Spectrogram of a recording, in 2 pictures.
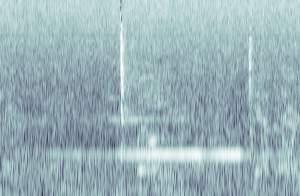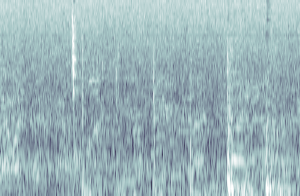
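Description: Quiet on-stage lull between songs on a live rock concert recording: a single held note for about two seconds, then a few dull low thumps near the end.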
